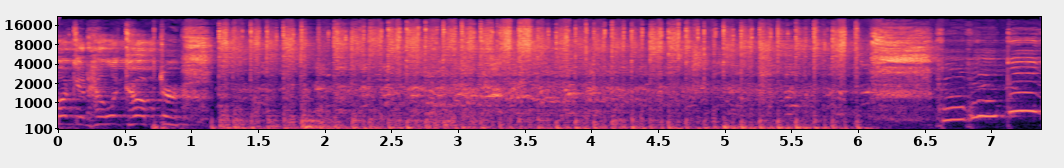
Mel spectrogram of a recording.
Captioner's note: helicopter chopping; humming theme music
